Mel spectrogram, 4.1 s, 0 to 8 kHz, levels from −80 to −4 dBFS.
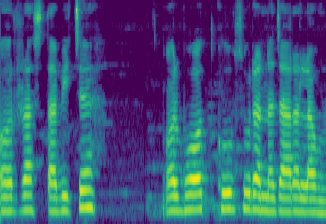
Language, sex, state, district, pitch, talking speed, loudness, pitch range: Garhwali, female, Uttarakhand, Tehri Garhwal, 200 Hz, 130 wpm, -15 LUFS, 185-215 Hz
